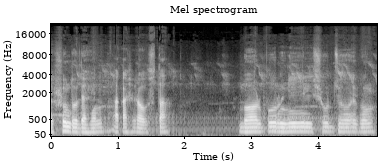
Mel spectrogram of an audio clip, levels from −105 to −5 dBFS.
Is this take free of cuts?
yes; 0 cuts

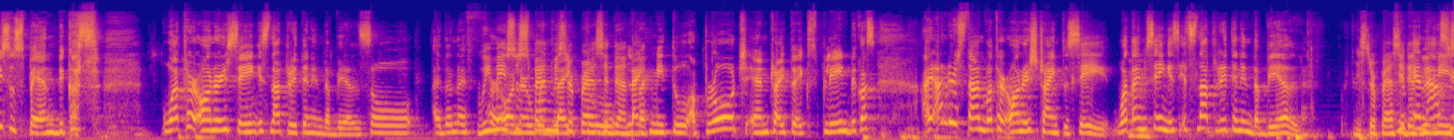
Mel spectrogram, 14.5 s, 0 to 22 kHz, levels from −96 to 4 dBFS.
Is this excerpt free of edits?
yes; 0 cuts

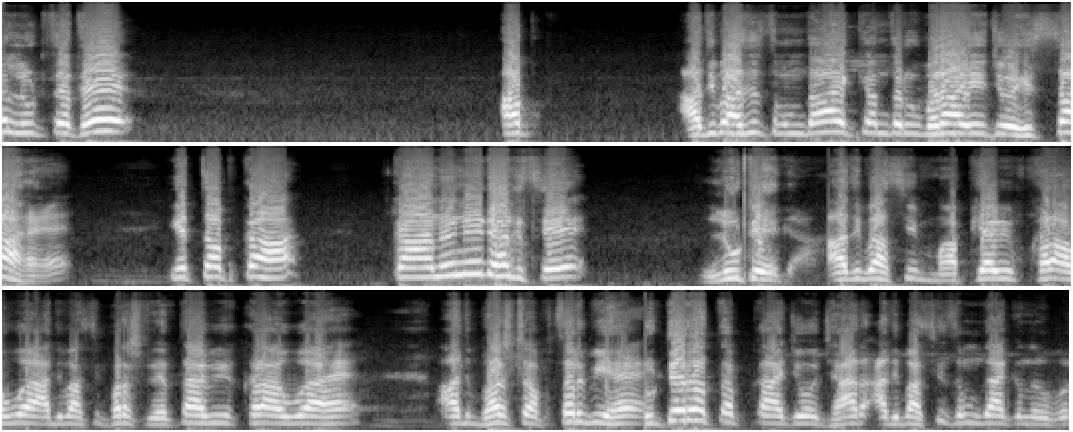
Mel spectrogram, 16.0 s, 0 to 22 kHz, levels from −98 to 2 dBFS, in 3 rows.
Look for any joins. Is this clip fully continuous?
no; 2 cuts; at 9.3 s, 13.9 s

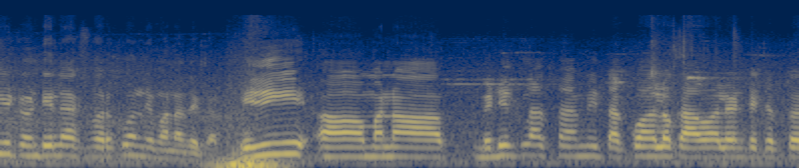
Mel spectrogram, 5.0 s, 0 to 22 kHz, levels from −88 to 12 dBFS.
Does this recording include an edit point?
yes; 1 cut; at 1.3 s

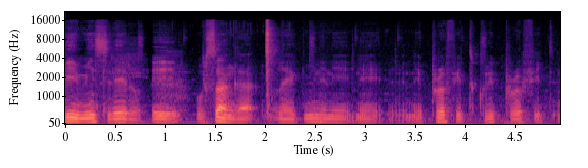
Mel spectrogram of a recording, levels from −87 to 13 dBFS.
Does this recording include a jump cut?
no; 0 cuts

